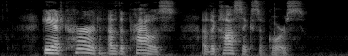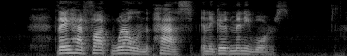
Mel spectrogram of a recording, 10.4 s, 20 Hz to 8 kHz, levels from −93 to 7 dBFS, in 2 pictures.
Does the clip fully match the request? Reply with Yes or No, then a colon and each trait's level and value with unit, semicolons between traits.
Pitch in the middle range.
Yes: medium, 155 Hz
